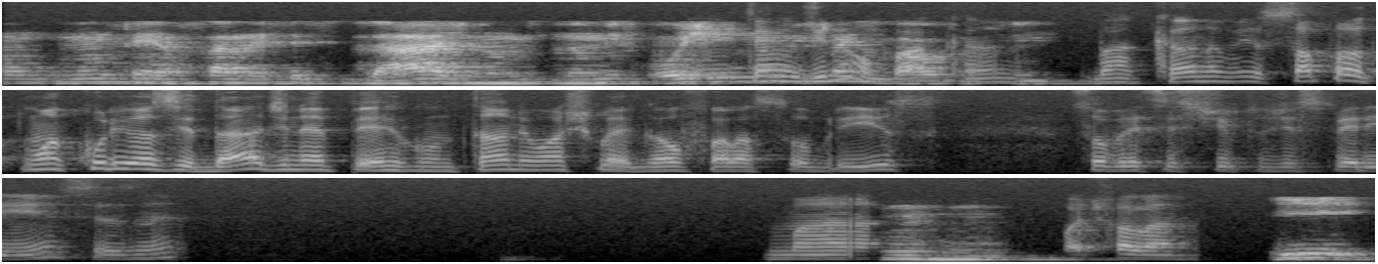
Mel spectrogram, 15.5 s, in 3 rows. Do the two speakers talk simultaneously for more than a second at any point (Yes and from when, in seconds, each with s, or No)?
Yes, from 2.6 s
